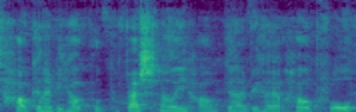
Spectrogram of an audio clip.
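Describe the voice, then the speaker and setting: Medium-pitched woman in a Ukrainian accent, flat monotone delivery at a moderate pace, with music in the background. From Ukraine. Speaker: interviewee, former refugee. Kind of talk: interview. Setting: friend's home.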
